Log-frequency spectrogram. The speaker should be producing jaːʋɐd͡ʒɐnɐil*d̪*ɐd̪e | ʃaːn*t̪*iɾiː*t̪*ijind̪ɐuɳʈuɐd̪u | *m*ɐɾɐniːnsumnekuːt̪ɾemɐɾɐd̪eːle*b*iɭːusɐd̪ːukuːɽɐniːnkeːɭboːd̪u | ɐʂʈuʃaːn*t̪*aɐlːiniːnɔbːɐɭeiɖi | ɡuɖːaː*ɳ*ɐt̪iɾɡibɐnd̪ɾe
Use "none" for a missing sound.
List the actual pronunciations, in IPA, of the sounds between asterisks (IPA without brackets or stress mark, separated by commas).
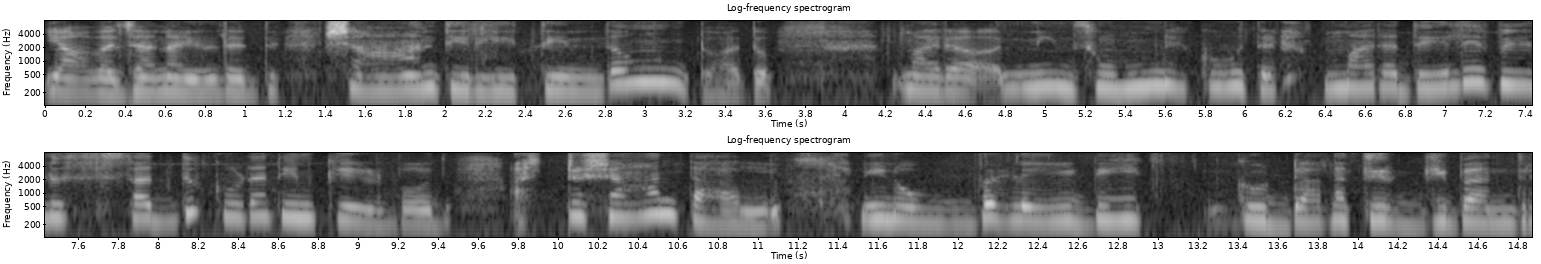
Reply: d̪, t̪, t̪, m, b, t̪, n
